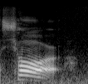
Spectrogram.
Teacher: 살짝 그냥 벌려주시고 오와 어의 중간에 음을 내주면 돼요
